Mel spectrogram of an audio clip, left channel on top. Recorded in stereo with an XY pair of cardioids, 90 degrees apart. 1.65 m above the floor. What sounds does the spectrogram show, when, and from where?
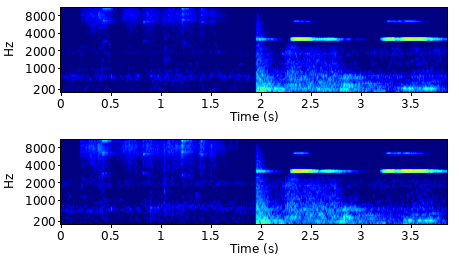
0.2 s a rattle: 70° right, 1.2 m
1.9 s a fire alarm: 40° right, 2.5 m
